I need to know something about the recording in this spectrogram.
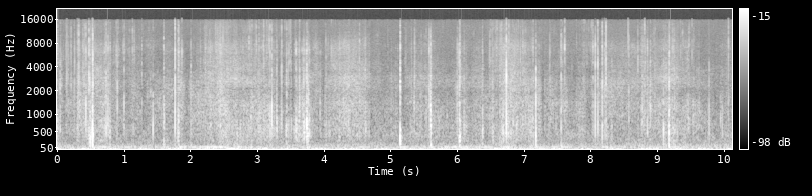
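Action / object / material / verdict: scrape / metal sequin-covered pillow / metal / none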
